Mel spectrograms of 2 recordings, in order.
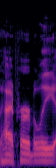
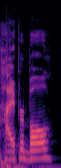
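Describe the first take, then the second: First: It sounds like the usual four-syllable word. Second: It sounds like 'hyper' plus 'bowl'. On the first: The ordinary word. "or you can pronounce it hyperbole" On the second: A playful, made-up name for the show segment. "as I like to call it"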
